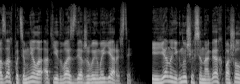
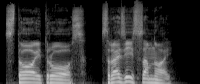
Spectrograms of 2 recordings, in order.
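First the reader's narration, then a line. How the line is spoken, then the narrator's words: Growled in unrecognizable voice. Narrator (Russian): Прорычал я не своим голосом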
